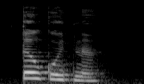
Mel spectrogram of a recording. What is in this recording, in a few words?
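"тӧлкуйтны", Komi, female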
